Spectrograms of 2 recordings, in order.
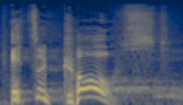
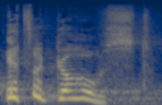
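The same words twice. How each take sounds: First: High, drawn-out cry of terror; frightened cry. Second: High, startled cry of fear; frightened cry. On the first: Disciples struggling at the oars cry out, terrified. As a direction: wail it like men seeing a phantom. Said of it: "And they cry out". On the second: Terrified disciples in the boat cry out in fear. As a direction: cry out like scared sailors seeing a ghost. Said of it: "cry out". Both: Acted.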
